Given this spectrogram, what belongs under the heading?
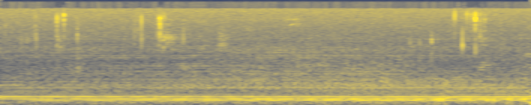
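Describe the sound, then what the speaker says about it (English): A race car engine runs at a drag strip, holding a steady, droning hum at a moderate distance with little change in pitch, and faint background noise around it. "Sucker sounds like a race car."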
